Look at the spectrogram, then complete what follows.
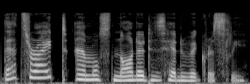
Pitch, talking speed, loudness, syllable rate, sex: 215 Hz, 165 wpm, -16 LUFS, 5.2 syllables/s, female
